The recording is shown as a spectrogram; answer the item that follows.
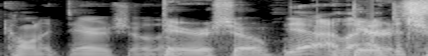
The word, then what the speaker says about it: Derecho: And I think the way it sounds cool that way. It kind of sounds like Jericho.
